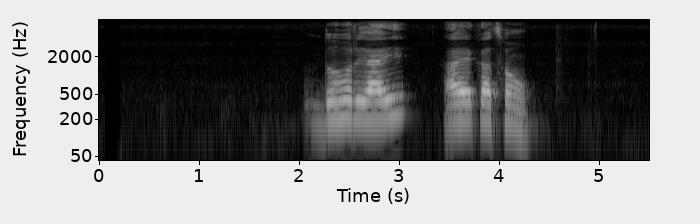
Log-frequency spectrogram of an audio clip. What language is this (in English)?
Nepali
